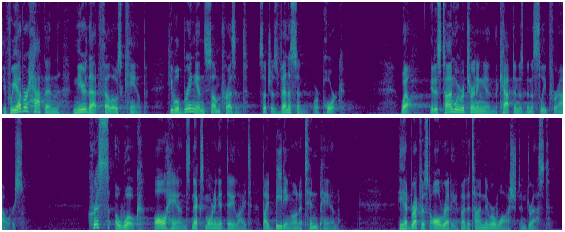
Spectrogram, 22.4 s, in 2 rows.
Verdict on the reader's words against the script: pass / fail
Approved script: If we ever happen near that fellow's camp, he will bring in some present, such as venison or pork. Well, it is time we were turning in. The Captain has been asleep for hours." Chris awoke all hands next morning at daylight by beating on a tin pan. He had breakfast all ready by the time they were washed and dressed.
pass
